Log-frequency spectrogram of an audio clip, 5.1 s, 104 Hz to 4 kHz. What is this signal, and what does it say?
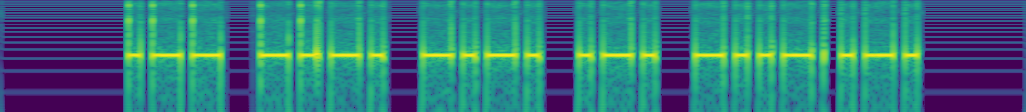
Morse code, heard as a keyed tone, about 20 wpm, 660 Hz. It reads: WCCRXR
